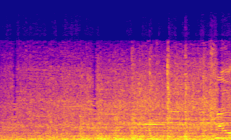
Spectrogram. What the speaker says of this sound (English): The block of Tropicana juice cars and the back end of the train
